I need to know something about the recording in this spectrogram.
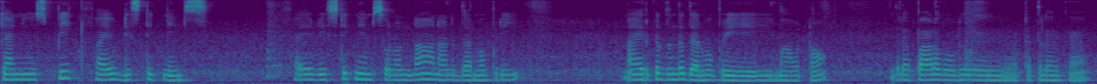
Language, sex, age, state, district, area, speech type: Tamil, female, 30-45, Tamil Nadu, Dharmapuri, rural, spontaneous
